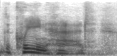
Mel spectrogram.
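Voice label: "the queen had", Standard Southern British English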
